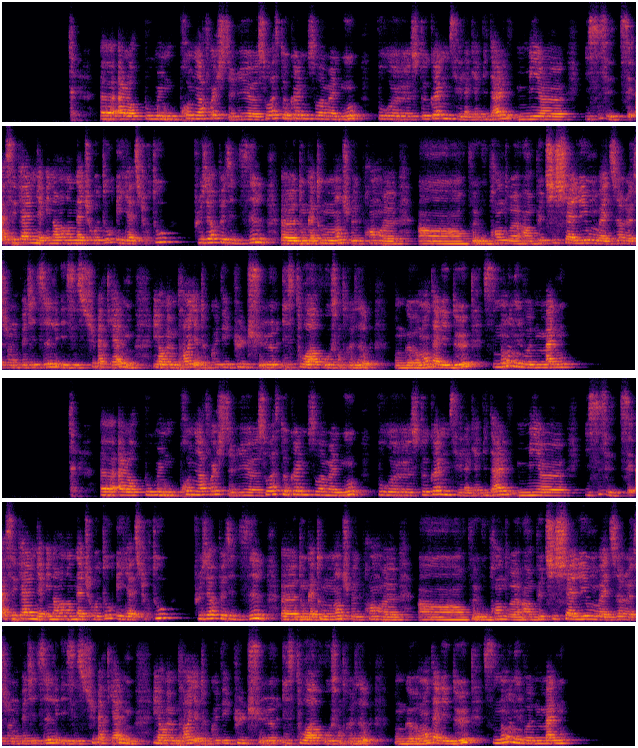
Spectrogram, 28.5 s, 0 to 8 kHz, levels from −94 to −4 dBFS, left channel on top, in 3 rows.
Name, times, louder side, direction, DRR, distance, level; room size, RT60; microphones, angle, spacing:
voice 1, 1.5-5.3 5.6-12.1 12.4-27.4, equal, 5° left, -8 dB, 1.0 m, -30 dB
2.3 x 2.2 x 3.1 m, 0.42 s
head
